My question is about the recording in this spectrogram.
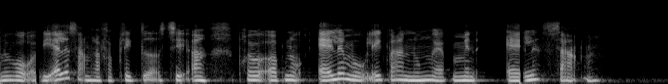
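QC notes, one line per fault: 0.35–0.43 s, lost AMR speech frames: just before "alle sammen har forpligtet" the speech briefly smears and dips for about 40 ms, which fits two consecutive frames failing their checksum. The wideband decoder fills the gap by repeating the last good pitch and vocal tract settings at lowered gain, then recovers with a moment of weak onset.
5.19–5.27 s, lost AMR speech frames: right after "nogle af dem men" a similar 40 ms concealment gap gives a short fade toward near silence before decoding resumes with the voice briefly weak or rough. The surrounding audio has the light coloration of AMR-WB, likely at 12.65 kbit/s.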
